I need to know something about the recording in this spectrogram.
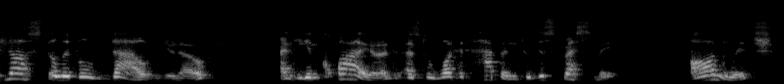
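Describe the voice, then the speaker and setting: An actor playing a poor, gentle clerk and grieving father in a radio play, with halting, emotional delivery. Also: on the high side, husky, full character voice. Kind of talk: stage-style radio play acting. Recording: slightly dull lo-fi recording.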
